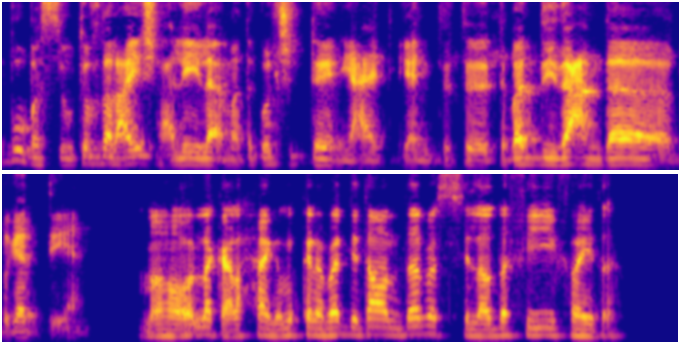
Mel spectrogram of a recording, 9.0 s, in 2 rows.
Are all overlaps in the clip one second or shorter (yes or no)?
yes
